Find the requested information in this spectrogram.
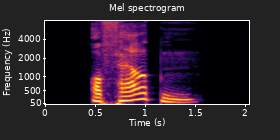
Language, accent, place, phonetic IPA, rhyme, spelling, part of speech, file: German, Germany, Berlin, [ɔˈfɛʁtn̩], -ɛʁtn̩, Offerten, noun, De-Offerten.ogg
- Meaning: plural of Offerte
